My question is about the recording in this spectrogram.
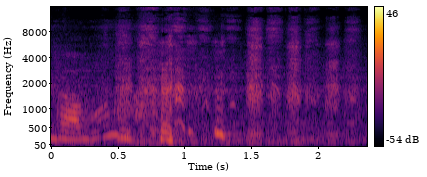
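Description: People talking, a short word followed by more voice sounds.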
